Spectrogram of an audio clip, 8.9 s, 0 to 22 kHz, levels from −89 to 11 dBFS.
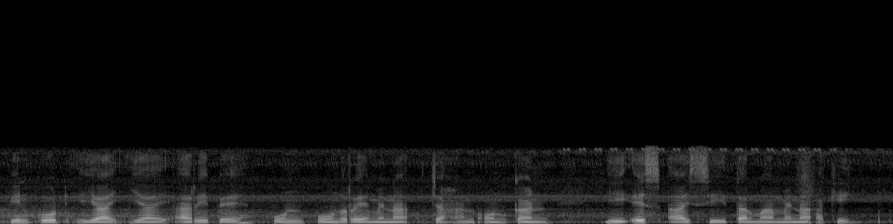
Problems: constant background noise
